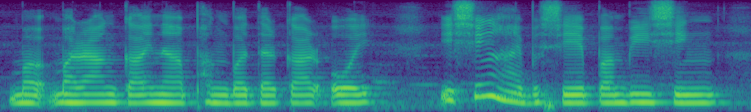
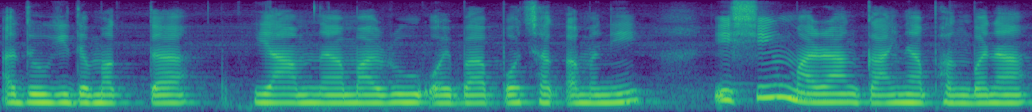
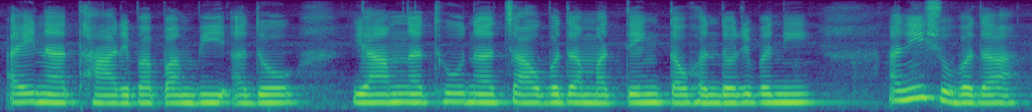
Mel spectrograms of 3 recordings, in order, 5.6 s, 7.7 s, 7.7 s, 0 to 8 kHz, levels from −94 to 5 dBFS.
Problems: constant background noise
